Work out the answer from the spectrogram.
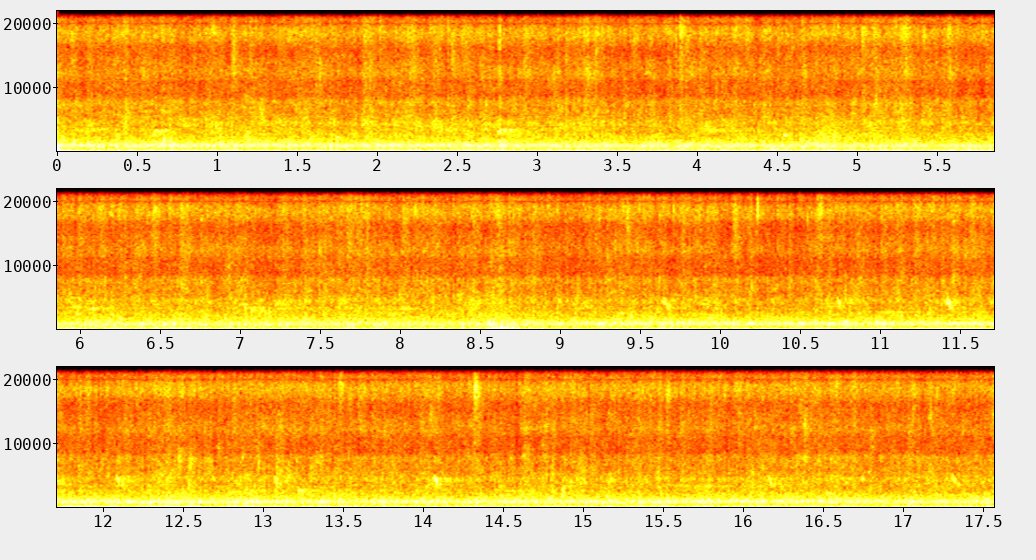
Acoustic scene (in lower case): park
